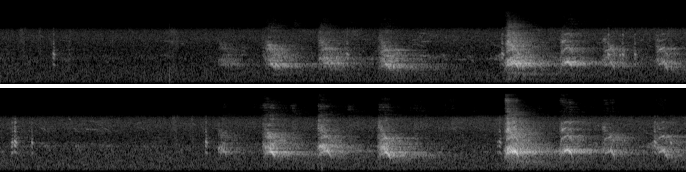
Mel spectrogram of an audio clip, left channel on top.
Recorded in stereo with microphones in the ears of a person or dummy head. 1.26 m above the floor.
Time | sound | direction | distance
2.2 | a dog barking | 55° right (ahead or behind) | 3.5 m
